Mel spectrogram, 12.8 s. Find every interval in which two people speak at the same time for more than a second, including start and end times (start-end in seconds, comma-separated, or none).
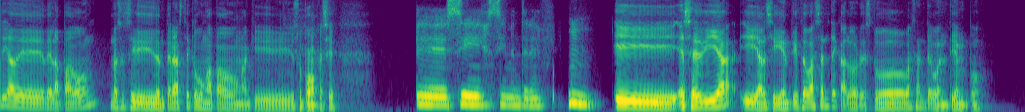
none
